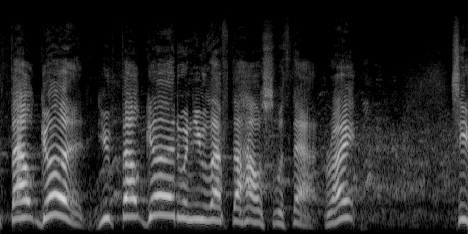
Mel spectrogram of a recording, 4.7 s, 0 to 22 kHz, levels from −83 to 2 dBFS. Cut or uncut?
uncut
